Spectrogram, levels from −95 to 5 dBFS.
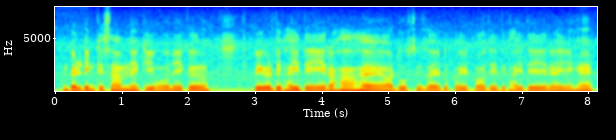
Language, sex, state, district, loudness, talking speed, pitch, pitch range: Hindi, male, Uttar Pradesh, Lalitpur, -17 LUFS, 145 wpm, 130 Hz, 130-135 Hz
